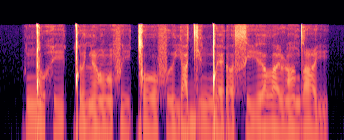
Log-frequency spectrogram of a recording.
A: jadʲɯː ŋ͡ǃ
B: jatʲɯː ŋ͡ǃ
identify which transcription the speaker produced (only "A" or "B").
A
